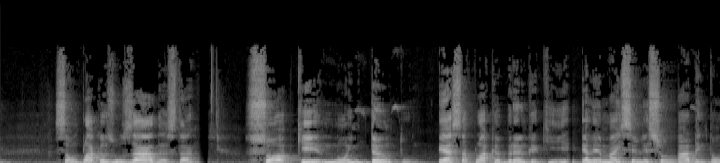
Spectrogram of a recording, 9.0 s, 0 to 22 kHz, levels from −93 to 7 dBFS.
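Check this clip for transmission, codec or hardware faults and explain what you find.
Three bursts of packet loss occur, at 2.47–2.62 s, 7.09–7.17 s and 8.34–8.49 s, removing about 120, 60 and 120 ms of audio. The receiver stretches the last sound and fades it (with 40 ms of silence closing the first gap) before the audio resumes further on. The held buzz or hiss and the skipped material distinguish this from a plain dropout to silence.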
